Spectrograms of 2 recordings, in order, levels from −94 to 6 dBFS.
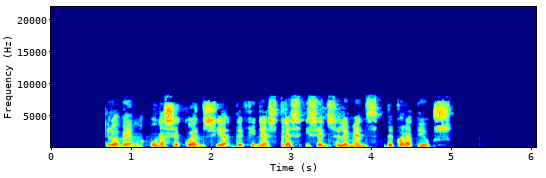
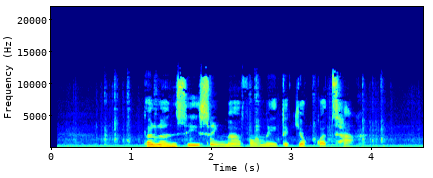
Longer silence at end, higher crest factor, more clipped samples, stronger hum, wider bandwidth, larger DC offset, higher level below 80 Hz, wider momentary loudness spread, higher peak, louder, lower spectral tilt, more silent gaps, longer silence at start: first, 1.1 s vs 0.05 s; about the same, 18 dB vs 20 dB; neither; neither; second, 8.4 kHz vs 12.5 kHz; neither; first, -60 dBFS vs -66 dBFS; second, 5 LU vs 23 LU; first, -4 dBFS vs -12 dBFS; first, -20 LUFS vs -30 LUFS; about the same, -3.5 dB/octave vs -3.5 dB/octave; neither; first, 0.7 s vs 0.1 s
